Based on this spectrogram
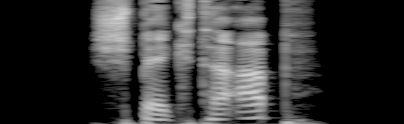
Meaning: inflection of abspecken: 1. first/third-person singular preterite 2. first/third-person singular subjunctive II
- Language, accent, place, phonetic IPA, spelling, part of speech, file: German, Germany, Berlin, [ˌʃpɛktə ˈap], speckte ab, verb, De-speckte ab.ogg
